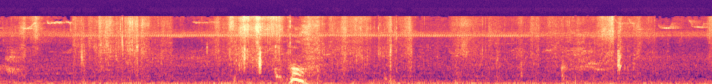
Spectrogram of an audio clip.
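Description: Faint steady chirring of crickets, with a few soft rustles and clicks from the skinning work. A man's short 'oh' comes about four seconds in.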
